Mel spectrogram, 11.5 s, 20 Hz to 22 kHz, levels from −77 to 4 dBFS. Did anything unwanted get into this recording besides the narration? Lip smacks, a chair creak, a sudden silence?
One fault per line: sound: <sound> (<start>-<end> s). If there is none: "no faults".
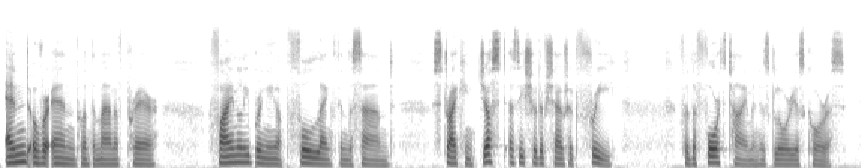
no faults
